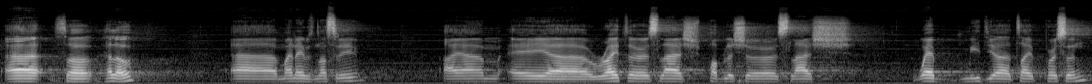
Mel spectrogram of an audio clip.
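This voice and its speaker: A man's voice: mid-range voice, little pitch movement, slow, fairly bright tone, a faint crowd. A man in his twenties giving a casual, jokey conference talk, full of fillers, restarts and swearing. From England. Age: 20s. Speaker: conference speaker. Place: large conference hall, indoors. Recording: echoey hall with faint noise.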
